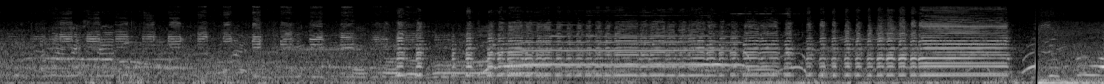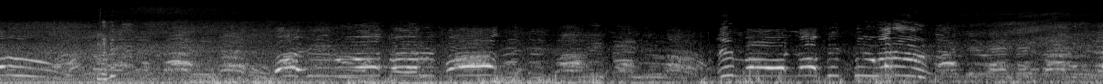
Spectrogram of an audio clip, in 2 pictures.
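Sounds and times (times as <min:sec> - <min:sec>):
car horn: 0:00.0 - 0:10.3
crowd voices: 0:00.0 - 0:22.0.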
